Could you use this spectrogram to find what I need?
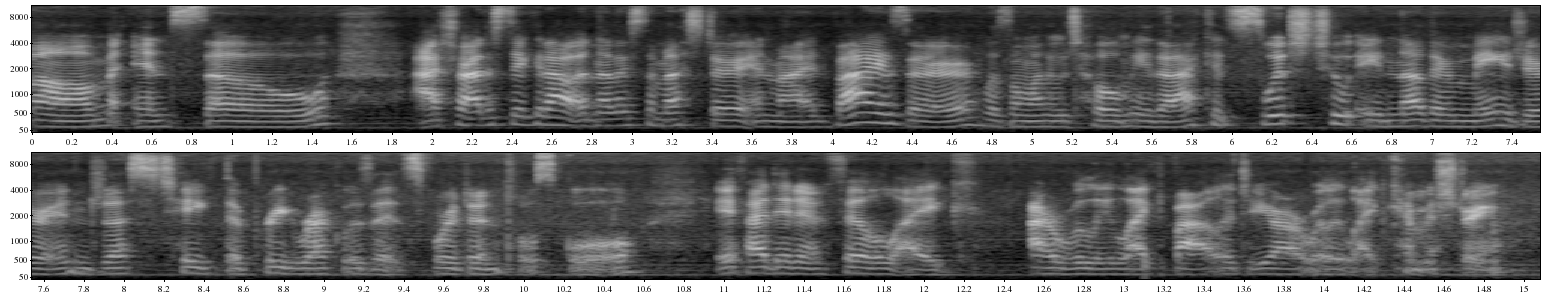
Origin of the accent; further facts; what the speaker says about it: Richmond, Virginia, United States; moved away as an adult; also born or lived in North Carolina; I'm originally from Richmond, Virginia. I relocated to North Carolina for undergrad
